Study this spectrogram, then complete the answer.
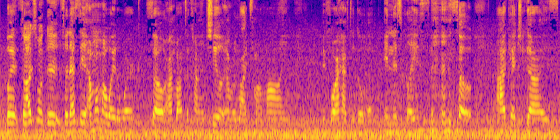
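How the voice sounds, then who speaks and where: A woman's voice at a moderate pace, with ordinary pitch variation, a dry sound with no echo, and loud background noise. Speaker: vlogger. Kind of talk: casual vlog chat. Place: car. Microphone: phone near.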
